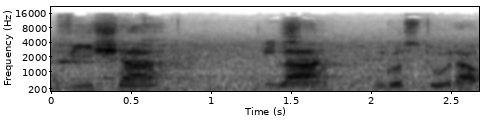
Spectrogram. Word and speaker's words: Villa La Angostura: yeah here it's like a shirt so it's Risha la angostura or yo that it means I usually it's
